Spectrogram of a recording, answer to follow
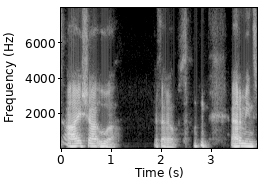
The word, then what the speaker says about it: Esau: all right awesome Pam put uh how to pronounce Esau it's it's a shaa if that helps Adam means Chief or First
